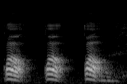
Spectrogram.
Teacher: زبان کے پچھلے حصے کو تالو کے پچھلے حصے کی طرف بلند کرتے ہوئے یعنی کہ کوے والی جگہ پر لگاتے ہوئے موٹی آواز کو بنایا جاتا ہے. جب بھی آپ قا کہیں اپنے آپ کو امیجن کریں, دیکھیں کہاں پہ زبان لگ رہی ہے.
